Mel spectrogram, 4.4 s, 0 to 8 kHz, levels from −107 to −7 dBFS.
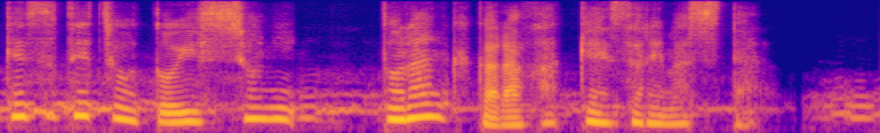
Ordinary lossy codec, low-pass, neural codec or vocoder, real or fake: none; none; codec, 16 kHz, 4.8 kbps, FACodec; fake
